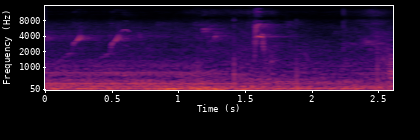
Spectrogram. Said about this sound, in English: Got some little babies, baby robins.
